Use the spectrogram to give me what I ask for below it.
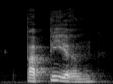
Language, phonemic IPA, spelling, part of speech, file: Dutch, /paˈpirə(n)/, papieren, noun / adjective / verb, Nl-papieren.ogg
- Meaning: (adjective) paper (made of paper); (noun) plural of papier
